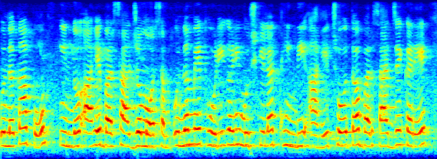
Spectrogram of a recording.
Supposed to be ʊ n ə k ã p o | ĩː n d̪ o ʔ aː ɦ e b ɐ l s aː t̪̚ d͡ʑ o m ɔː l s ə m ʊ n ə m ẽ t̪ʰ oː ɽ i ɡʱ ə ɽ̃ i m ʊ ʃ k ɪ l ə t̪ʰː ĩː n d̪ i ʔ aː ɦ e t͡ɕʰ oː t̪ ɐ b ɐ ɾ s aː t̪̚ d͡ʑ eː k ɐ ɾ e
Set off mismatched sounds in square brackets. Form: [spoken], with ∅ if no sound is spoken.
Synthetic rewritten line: ʊ n ə k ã p o | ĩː n d̪ o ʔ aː ɦ e b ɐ [ɾ] s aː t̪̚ d͡ʑ o m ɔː [∅] s ə m ʊ n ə m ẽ t̪ʰ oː ɽ i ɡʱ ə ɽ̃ i m ʊ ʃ k ɪ l ə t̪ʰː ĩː n d̪ i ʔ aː ɦ e t͡ɕʰ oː t̪ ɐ b ɐ ɾ s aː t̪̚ d͡ʑ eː k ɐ ɾ e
